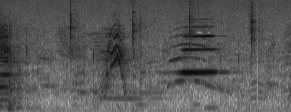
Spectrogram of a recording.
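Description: An electric guitar chord rings out and cuts off just after the start, leaving a lull in a live recording. A faint short gliding tone follows, then a brief held guitar tone about three seconds in.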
